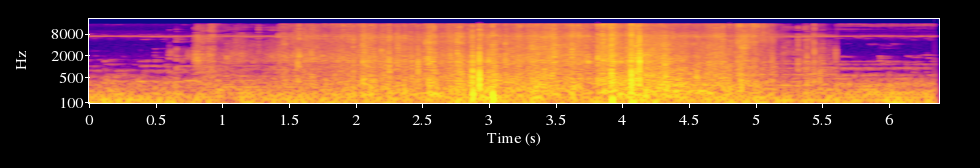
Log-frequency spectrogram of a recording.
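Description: Leaves and plant stems rustling and brushing against the microphone as someone pushes through dense forest undergrowth, building louder toward the middle, with two sharp snaps about three and four seconds in.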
